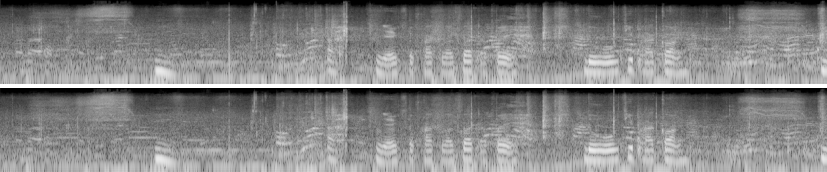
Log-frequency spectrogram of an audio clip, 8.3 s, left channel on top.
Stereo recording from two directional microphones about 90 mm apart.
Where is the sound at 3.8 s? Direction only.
25° right (ahead or behind).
